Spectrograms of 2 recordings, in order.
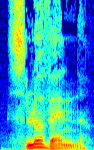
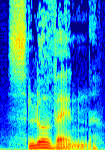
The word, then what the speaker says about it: Slovène: La Slovénie, so only one form here, Slovène, Slovène. Remember, E accent grave, you open it, Slovène.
